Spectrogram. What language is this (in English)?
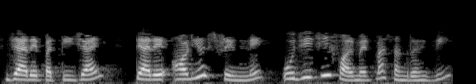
Gujarati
